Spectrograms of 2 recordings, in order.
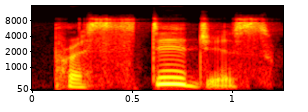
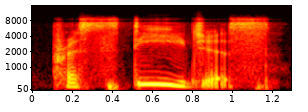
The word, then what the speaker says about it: prestigious: Also, you can say prestigious with the short I vowel as the sound, the most prestigious law firm. And many people will recognize this from Legally Blonde. Or prestigious, the most prestigious law firm. Either way you prefer.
